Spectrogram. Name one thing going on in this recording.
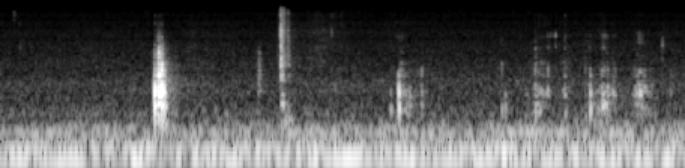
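A plastic piece clicks as fingers fit it into place.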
